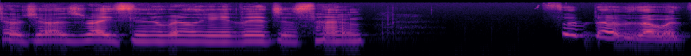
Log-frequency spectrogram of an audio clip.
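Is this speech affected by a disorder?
Yes: Parkinson's disease; onset in early 50s, full body tremor with fall, Requip for 7 to 8 years; off Requip, tremors a lot worse, trouble walking, recently got cane, uses walker.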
